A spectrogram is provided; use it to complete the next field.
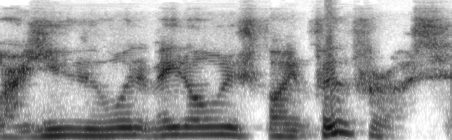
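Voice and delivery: ordinary delivery

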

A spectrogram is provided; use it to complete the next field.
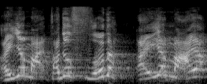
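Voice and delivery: put-on Northeastern Chinese Dongbei dialect accent. Retelling a worker's exclamation on seeing a sow had died: Northeastern Chinese accent. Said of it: "他当时感叹说东北话".

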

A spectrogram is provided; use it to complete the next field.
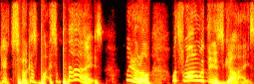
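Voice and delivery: high, mocking, baffled expert voice.

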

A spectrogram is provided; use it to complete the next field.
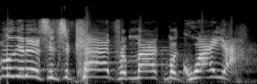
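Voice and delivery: put-on Boston accent, pitched very high. Reading a Mark McGwire card aloud for the others: Boston accent. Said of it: "how do you say this in a Boston accent?".

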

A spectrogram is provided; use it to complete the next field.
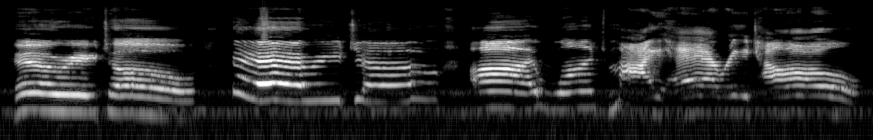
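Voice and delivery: very loud, very slow, booming, drawn-out thunderous rumbling bellow. Reading a story, a voice from the forest cries out: rumbling low bellowing voice. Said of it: "A rumbling, low voice rolled out from the forest like a thunderstorm, bellowing".

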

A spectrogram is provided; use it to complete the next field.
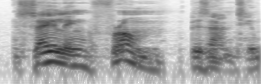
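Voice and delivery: slow, stressed emphasis on the word "from". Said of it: "emphasis on the word from".

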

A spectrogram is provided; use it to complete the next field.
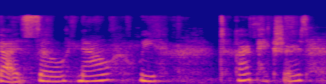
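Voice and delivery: winded, out of breath, panting between words. Vlogging to viewers just after running back from taking pictures, out of breath. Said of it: "now we're out of breath because we ran".

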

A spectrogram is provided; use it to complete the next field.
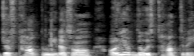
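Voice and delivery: sassy, full of major attitude. Retelling what Jasmina told Michael: imitating Jasmina's stink attitude. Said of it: "she said it with a really, really stink attitude".

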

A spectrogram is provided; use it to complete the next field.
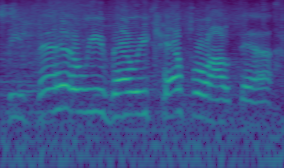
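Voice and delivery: slow, deliberate, careful, drawn-out cartoon hunter voice. A speaker puts on a voice, then names it: Elmer Fudd voice. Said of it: "That's my Elmer Fudd voice".

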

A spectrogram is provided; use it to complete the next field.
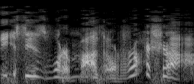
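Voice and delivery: mock, very high, rough, drawn-out yell. Recalling a lady from Russia in an old game, imitating her yelling. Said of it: "Just yelling at".

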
